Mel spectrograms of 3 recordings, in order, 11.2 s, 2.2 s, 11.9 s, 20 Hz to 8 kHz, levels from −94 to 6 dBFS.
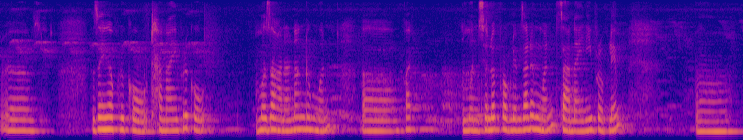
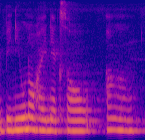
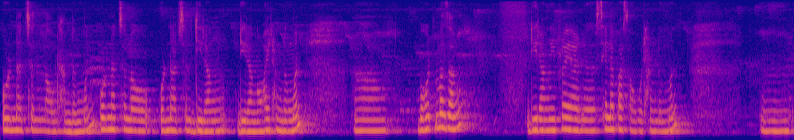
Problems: low volume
